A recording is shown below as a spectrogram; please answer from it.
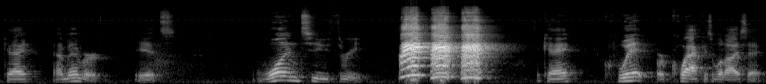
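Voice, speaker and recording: A duck calling instructor speaks in a mid-range voice at a normal speed. His how-to talk is casual and informal, he repeats himself a lot, and his enthusiasm for the subject comes through.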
